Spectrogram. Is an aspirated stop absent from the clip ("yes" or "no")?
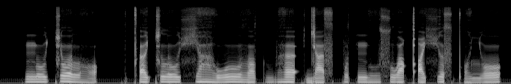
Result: yes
